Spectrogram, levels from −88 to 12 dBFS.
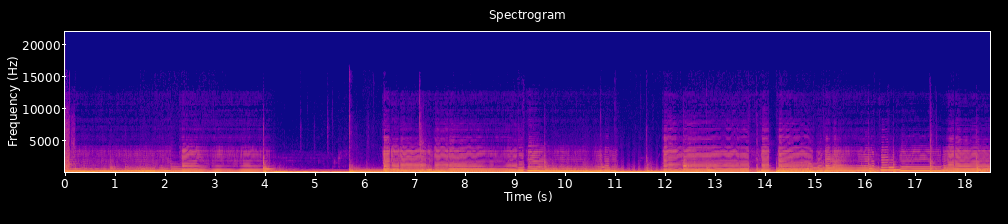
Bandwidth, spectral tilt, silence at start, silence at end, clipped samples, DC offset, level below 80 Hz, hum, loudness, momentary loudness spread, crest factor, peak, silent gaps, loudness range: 7.2 kHz; -9 dB/octave; 0 s; 0 s; under 0.1%; under 0.1%; -26 dBFS; none; -18 LUFS; 6 LU; 12 dB; -4 dBFS; none; 3 LU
